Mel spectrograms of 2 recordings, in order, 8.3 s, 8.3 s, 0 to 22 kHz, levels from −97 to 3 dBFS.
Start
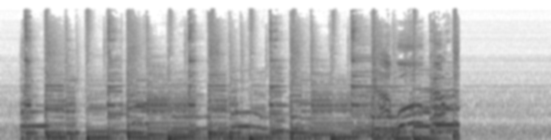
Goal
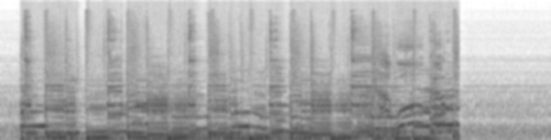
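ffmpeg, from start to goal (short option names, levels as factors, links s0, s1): -af "alimiter=limit=0.106:level=0:latency=1:release=201,acrusher=bits=6:mode=log:mix=0:aa=0.000001"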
